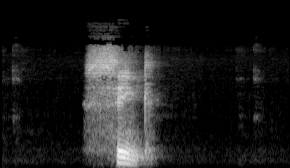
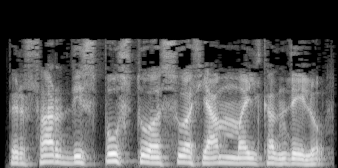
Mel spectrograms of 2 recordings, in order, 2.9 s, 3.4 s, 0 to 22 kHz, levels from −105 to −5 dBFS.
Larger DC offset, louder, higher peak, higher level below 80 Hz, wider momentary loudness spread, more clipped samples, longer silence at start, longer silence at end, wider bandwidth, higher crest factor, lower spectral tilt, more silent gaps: neither; about the same, -19 LUFS vs -18 LUFS; about the same, -2 dBFS vs 0 dBFS; second, -74 dBFS vs -60 dBFS; first, 20 LU vs 4 LU; neither; first, 0.85 s vs 0.1 s; first, 1.35 s vs 0.1 s; second, 7.8 kHz vs 8.8 kHz; first, 22 dB vs 16 dB; second, -4 dB/octave vs -6 dB/octave; neither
